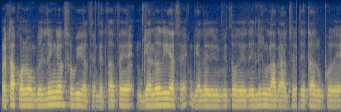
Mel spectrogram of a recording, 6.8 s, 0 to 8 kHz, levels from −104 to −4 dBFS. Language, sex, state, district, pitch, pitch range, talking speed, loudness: Bengali, male, West Bengal, Purulia, 115 Hz, 110-120 Hz, 140 wpm, -24 LUFS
